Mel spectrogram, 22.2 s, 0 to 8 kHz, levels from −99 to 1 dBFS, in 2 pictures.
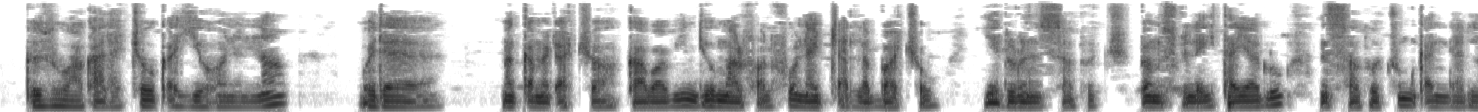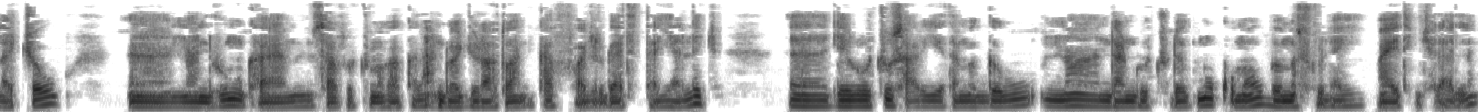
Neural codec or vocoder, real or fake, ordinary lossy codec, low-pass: none; real; MP3, 32 kbps; 7.2 kHz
